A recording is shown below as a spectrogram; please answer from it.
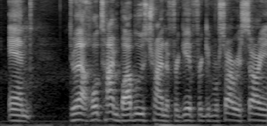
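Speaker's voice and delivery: ordinary delivery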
